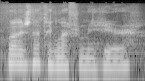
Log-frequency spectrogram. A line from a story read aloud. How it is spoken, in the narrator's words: sighs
